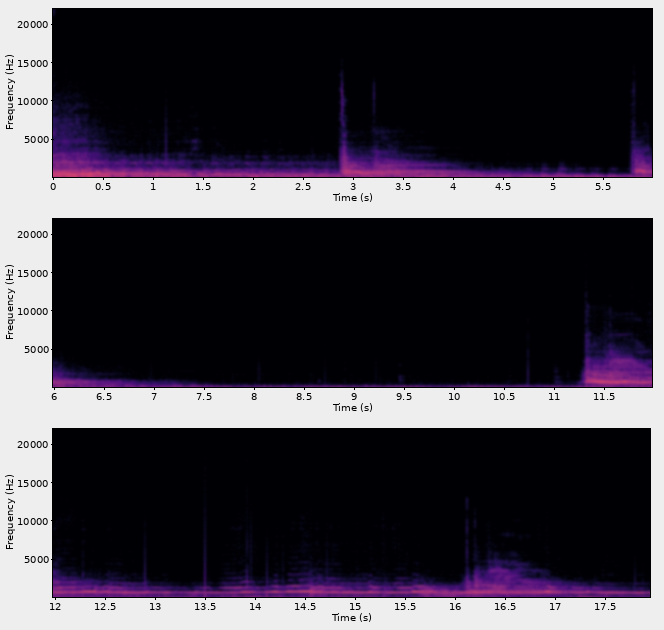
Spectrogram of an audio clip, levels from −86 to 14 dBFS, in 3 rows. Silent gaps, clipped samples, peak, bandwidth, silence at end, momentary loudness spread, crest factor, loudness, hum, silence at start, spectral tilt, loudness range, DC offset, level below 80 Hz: none; under 0.1%; -14 dBFS; 11.5 kHz; 0 s; 19 LU; 18 dB; -32 LUFS; none; 0 s; -6 dB/octave; 13 LU; under 0.1%; -52 dBFS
